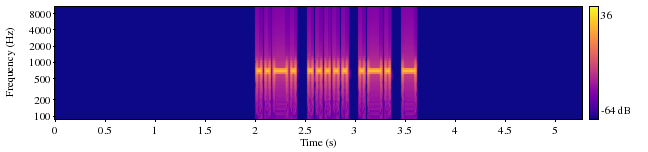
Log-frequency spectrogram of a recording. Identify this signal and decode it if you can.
Morse code, heard as a keyed tone, about 27 wpm, 700 Hz. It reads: F5RT
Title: DXCC-100 Call Signs - 4 Characters - 28wpm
